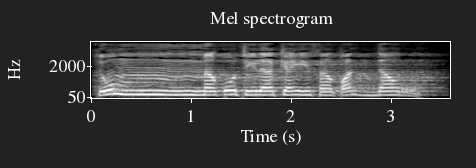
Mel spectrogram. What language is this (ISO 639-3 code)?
ara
